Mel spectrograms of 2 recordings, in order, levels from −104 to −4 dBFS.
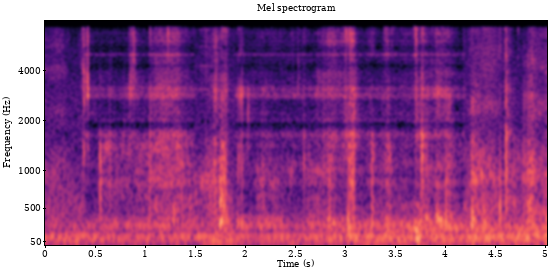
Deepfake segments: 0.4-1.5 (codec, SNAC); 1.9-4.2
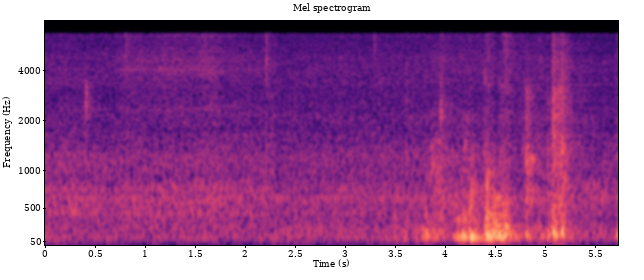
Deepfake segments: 5.1-5.7 (codec, HILCodec)

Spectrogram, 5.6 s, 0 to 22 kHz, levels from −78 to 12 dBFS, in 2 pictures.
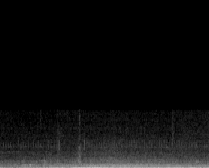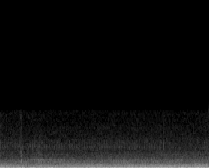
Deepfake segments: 4.2-5.1 (vocoder, Vocos)

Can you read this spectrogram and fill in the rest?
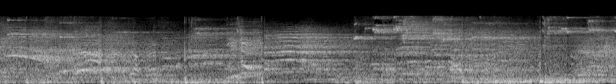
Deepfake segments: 0.7-1.3 (vocoder, BigVGAN v2); 2.5-3.0

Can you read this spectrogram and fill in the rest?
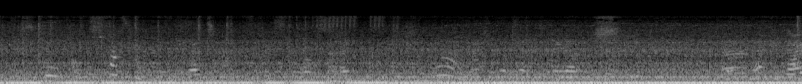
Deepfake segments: none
